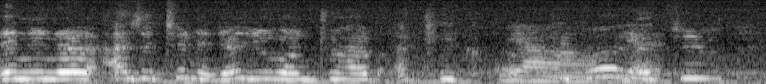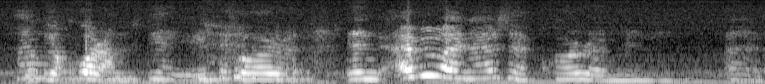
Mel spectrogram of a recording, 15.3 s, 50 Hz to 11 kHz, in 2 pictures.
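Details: Dysarthria in a 26-year-old woman with lifelong cerebral palsy; her speech makes her hard to understand.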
